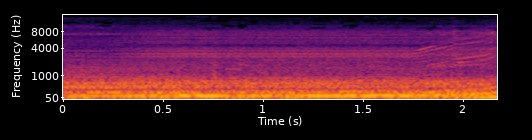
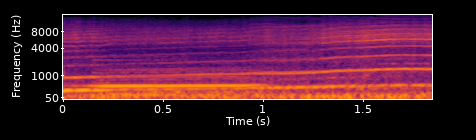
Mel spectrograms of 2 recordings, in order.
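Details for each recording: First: FPV quad after adding a static notch filter (centre 465 Hz, 445 Hz cutoff) in Betaflight: motor whine climbs and drops cleanly with throttle, no howl or ringing above mid throttle; resonance fixed. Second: FPV quad without gyro low-pass filter and with high PIDs, a little over mid throttle in a turn: clean singing tone around 460 Hz like a tuning fork; frame resonance later fixed with static notch at 465 Hz.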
